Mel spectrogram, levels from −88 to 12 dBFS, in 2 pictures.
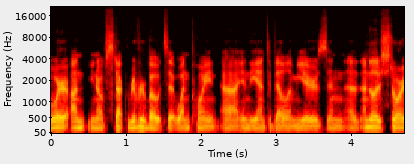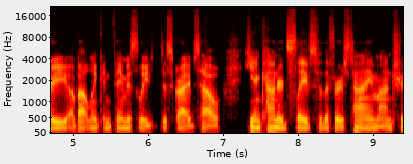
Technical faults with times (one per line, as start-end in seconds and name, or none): none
